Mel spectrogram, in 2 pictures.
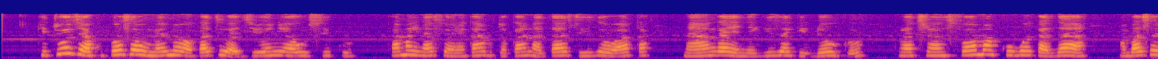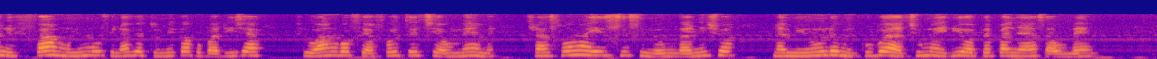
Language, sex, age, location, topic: Swahili, male, 25-35, Nairobi, government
